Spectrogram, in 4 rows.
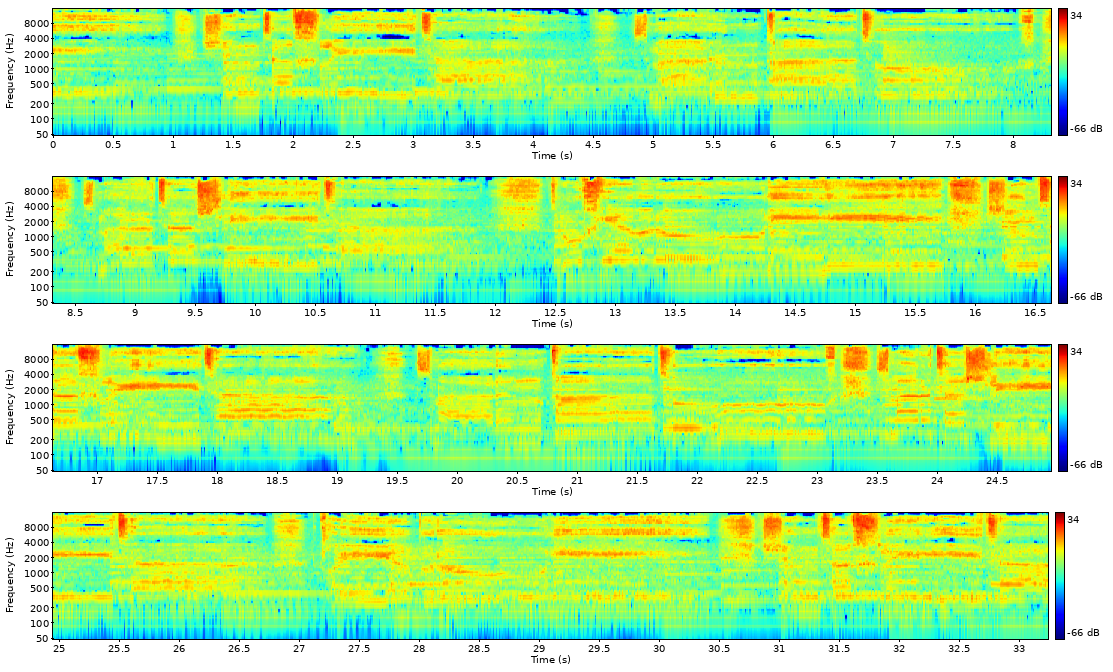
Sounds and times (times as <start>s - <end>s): Lullaby: 0.0s - 33.2s.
